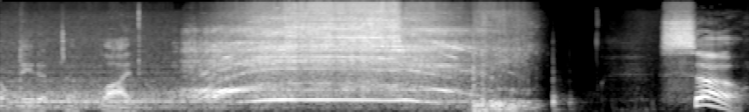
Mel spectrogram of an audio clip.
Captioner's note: sawing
